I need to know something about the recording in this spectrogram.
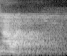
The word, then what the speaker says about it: hour: use here we hear the second example is our hour is beginning with this but h is silent so we pronounce it as our not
